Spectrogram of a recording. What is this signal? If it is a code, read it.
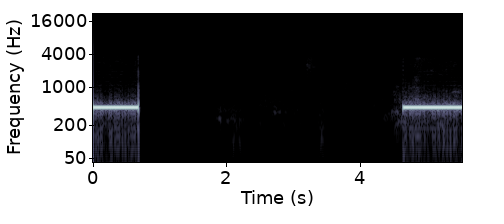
Ringback tone (Europe, 425 Hz).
